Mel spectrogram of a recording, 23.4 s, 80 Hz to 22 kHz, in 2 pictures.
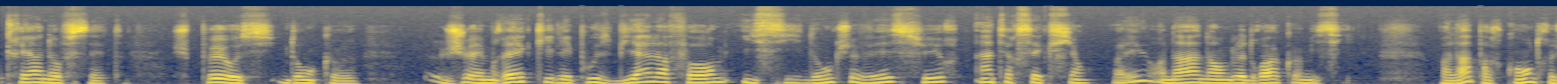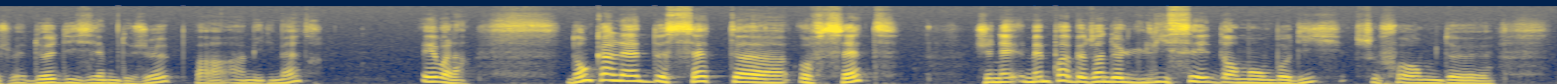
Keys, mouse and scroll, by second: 0.6 scroll up 2, 1.1 right click, 1.9-2.7 drag, 6.7 click, 7.5 click, 11.2-12.3 scroll down 3, 12.7-13.2 scroll down 3, 14.4 click, 15.6 click, 18.5 click.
